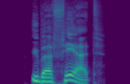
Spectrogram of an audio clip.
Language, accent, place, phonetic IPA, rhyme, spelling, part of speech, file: German, Germany, Berlin, [yːbɐˈfɛːɐ̯t], -ɛːɐ̯t, überfährt, verb, De-überfährt.ogg
- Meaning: third-person singular present of überfahren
